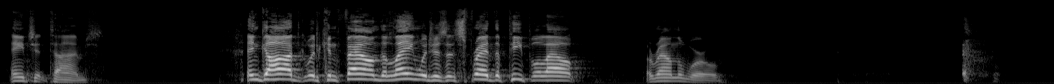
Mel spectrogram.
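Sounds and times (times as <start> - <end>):
speech: 0.1 - 1.1, 2.4 - 5.8, 6.4 - 7.3
person coughing: 9.6 - 10.1.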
